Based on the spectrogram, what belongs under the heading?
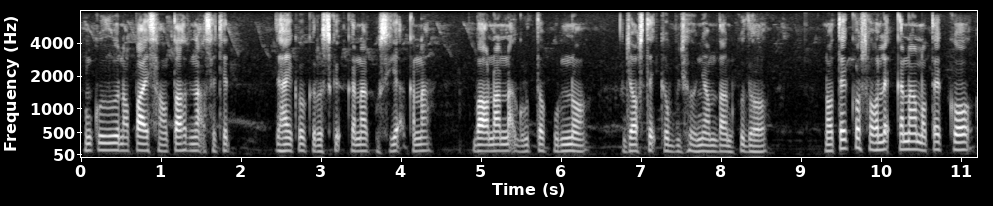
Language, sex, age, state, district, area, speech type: Santali, male, 45-60, West Bengal, Purulia, rural, spontaneous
